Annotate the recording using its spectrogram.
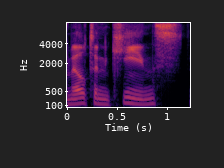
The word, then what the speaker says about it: Milton Keynes: Yeah, so, it's weird that the franchise currently applying its trade in Milton Keynes. Did I say that right? – You did.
